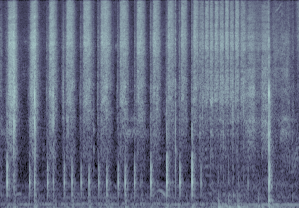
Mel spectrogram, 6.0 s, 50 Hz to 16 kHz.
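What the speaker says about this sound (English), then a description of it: "Sharpen Gen 2 Koenig Arius." A Koenig Arius Gen 2 knife blade scrapes steadily across a sharpening stone in quick, evenly repeated strokes, close and distinct with no voices.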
